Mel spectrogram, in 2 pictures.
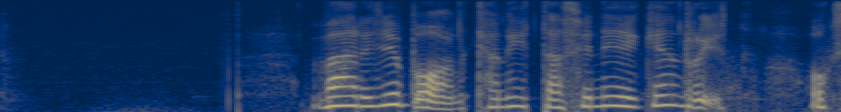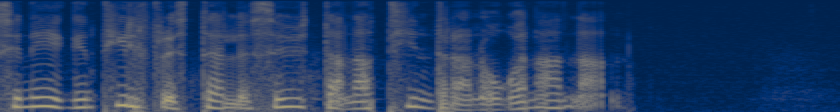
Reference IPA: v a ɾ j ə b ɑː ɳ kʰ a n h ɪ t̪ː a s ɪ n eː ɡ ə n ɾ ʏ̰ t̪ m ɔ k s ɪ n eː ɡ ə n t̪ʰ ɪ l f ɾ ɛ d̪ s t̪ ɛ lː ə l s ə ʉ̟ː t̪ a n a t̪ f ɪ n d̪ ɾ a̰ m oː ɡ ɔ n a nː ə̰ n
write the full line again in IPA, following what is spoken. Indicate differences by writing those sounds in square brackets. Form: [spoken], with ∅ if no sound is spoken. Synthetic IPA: v a ɾ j ə b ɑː ɳ kʰ a n h ɪ t̪ː a s ɪ n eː ɡ ə n ɾ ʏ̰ t̪ m ɔ k s ɪ n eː ɡ ə n t̪ʰ ɪ l f ɾ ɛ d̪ s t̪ ɛ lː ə l s ə ʉ̟ː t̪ a n a t̪ [h] ɪ n d̪ ɾ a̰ [n] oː ɡ ɔ n a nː [a̰] n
